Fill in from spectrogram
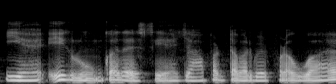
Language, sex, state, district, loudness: Hindi, female, Punjab, Kapurthala, -18 LUFS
